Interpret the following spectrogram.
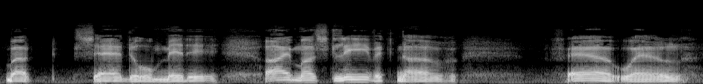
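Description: A man voicing a dying male dwarf king, proud and remorseful, speaking in a slow, solemn way. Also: low voice, no room sound. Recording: dull lo-fi recording.

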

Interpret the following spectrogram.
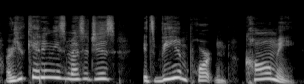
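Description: A man's voice: very high-pitched, huge pitch swings, warm tone, no echo, studio quality, pitched above the performer's own voice, heavily acted. A man voicing a brash, pushy young woman. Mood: agitated. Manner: quick, emphatic, swearing freely. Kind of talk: audiobook character voice.

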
